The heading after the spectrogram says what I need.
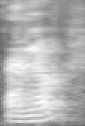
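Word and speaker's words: Murnau: y por eso Eh murn sí se pronuncia murn eh hizo los cambios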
